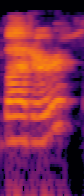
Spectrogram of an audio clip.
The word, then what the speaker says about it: butter: Yeah, so butter has 2 T's in it, but we have a D sound when we say it. We say butter.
